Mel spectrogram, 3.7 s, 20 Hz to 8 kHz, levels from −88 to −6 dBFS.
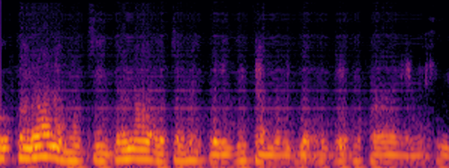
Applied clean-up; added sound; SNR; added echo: neural separator model SepFormer DNS4.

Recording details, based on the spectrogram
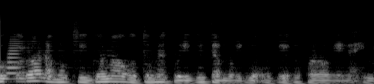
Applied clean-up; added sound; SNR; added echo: neural mask model DeepFilterNet 3.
